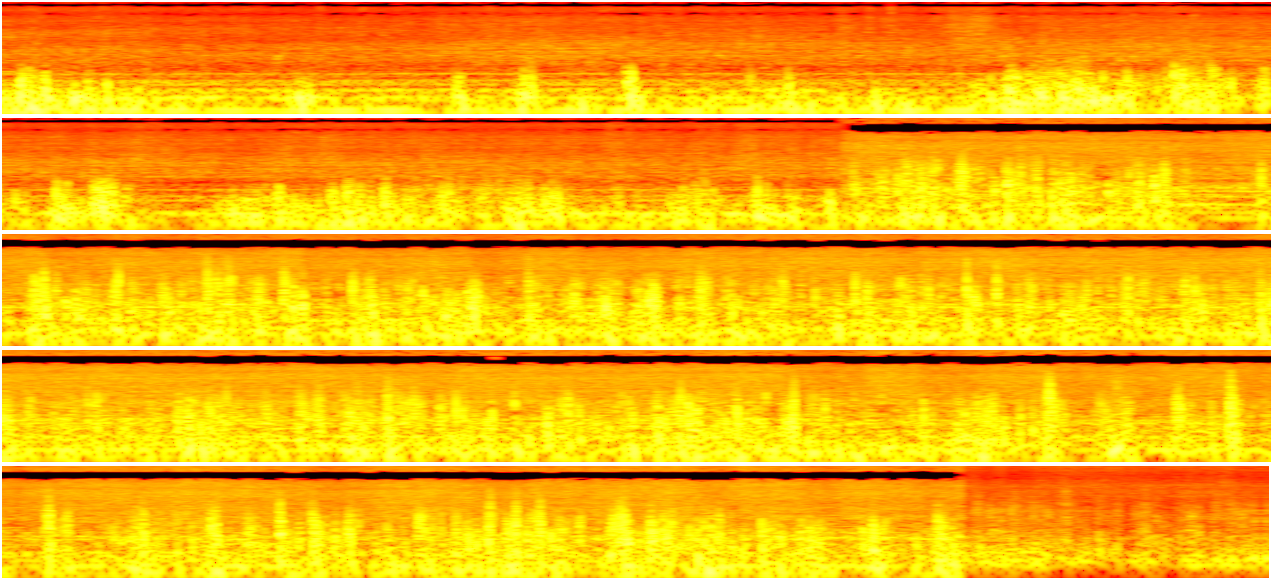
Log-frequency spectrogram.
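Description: Motorboat under way: a steady engine drone for the first ten seconds or so, then, after a change of shot, wind buffeting the microphone over the rush of water from the wake.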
